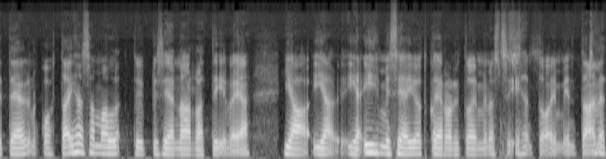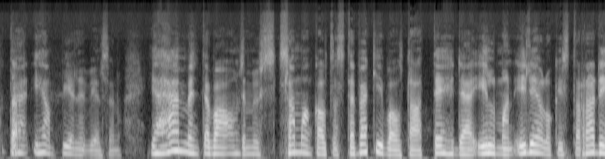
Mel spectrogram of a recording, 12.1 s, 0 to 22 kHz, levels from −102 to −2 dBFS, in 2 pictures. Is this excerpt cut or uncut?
cut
